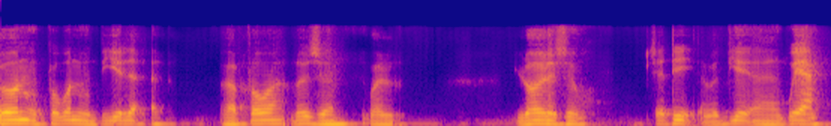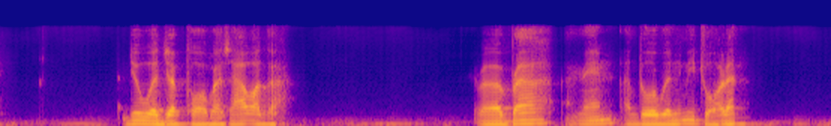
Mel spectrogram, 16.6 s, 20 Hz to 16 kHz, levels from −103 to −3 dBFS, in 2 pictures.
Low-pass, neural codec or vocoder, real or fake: 7.2 kHz; codec, 16 kHz, 1 kbps, X-Codec, HuBERT features, trained on balanced general audio; fake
